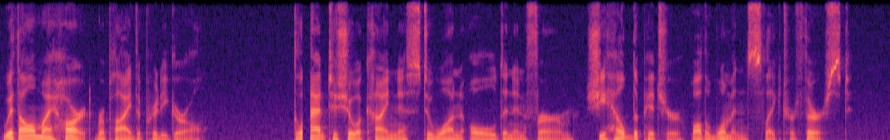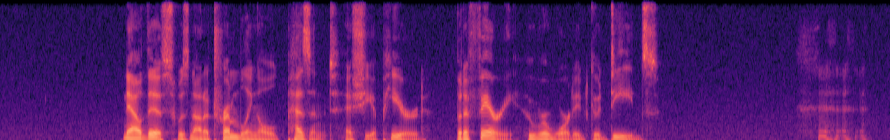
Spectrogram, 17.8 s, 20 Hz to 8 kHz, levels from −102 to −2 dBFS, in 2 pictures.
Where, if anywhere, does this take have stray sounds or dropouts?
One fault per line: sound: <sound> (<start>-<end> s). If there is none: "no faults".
sound: dropout (3.0-3.1 s)
sound: laugh (16.9-17.6 s)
